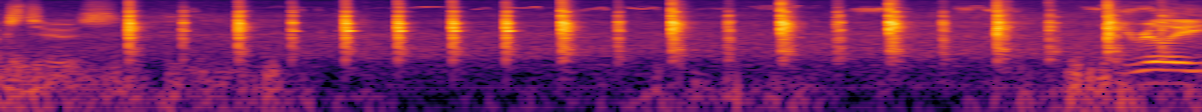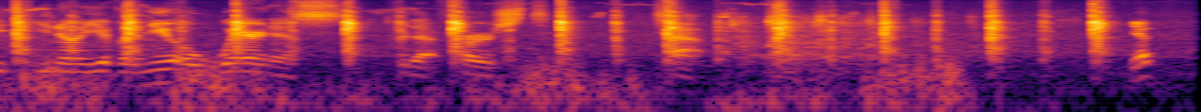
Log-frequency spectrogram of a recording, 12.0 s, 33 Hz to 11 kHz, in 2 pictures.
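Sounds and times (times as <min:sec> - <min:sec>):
drumsticks tapping practice pad: 0:00.6 - 0:11.9.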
